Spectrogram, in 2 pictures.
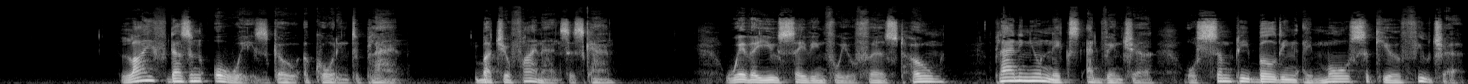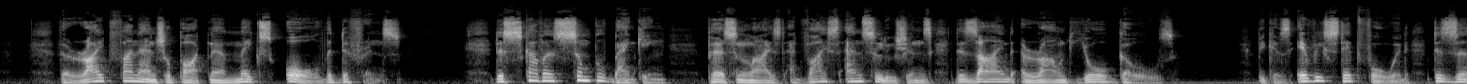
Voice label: Medium Sell English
